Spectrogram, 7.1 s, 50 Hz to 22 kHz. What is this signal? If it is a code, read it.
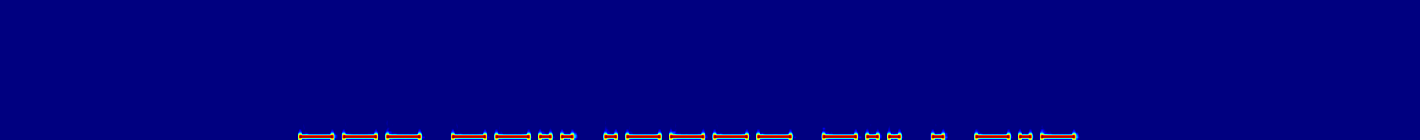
Morse code, heard as a keyed tone, about 22 wpm, 700 Hz. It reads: OZ1DEK
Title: DXCC-100 Call Signs - 6 Characters - 22wpm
